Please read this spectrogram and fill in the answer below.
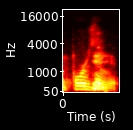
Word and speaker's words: Porzingis: Porzingis.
